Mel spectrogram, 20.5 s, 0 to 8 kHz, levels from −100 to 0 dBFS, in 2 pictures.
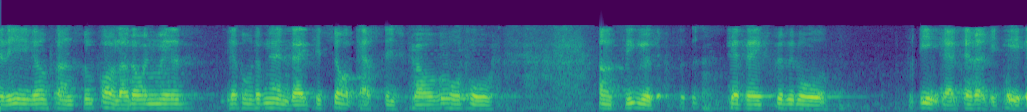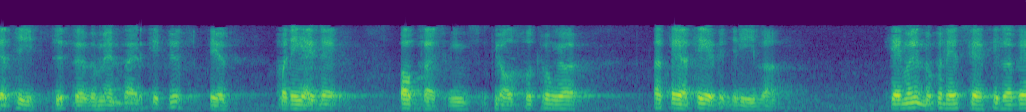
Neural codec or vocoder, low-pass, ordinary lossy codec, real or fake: codec, 24 kHz, 0.9 kbps, WavTokenizer, medium music audio release; 7.2 kHz; AAC, 16 kbps; fake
